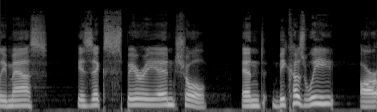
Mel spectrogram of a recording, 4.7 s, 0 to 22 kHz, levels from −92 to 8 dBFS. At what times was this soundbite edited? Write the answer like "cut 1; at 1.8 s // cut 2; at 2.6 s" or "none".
cut 1; at 2.9 s

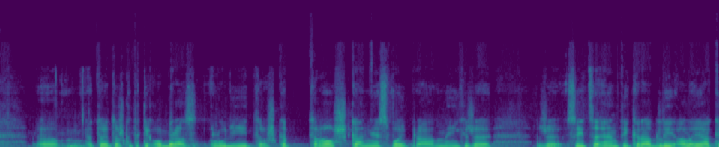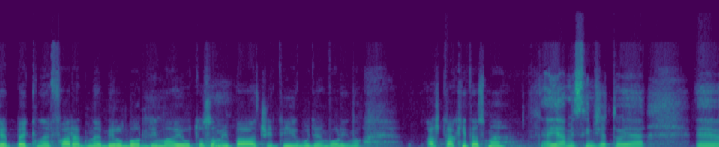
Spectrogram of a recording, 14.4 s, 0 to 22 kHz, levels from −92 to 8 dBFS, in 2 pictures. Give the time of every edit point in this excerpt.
cut 1; at 12.6 s

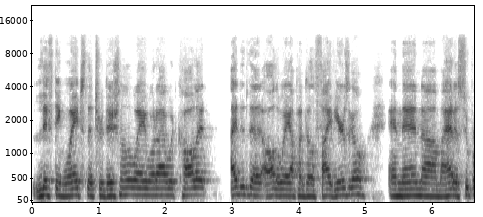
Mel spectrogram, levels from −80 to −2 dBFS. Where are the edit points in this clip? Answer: none

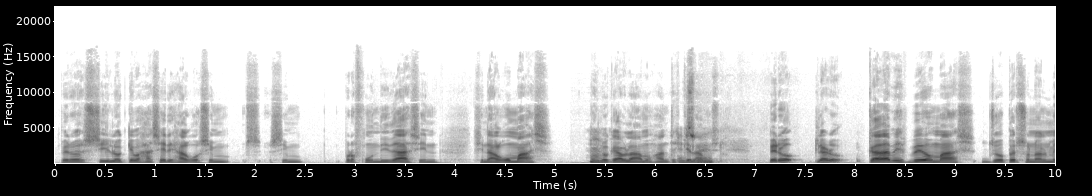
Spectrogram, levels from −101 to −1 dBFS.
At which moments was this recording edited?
cut 1; at 6.6 s // cut 2; at 8.1 s

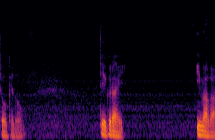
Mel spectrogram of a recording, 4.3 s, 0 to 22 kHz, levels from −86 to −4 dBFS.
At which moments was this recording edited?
cut 1; at 1.8 s

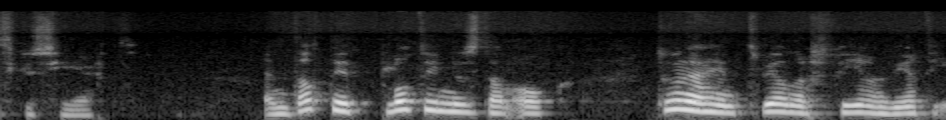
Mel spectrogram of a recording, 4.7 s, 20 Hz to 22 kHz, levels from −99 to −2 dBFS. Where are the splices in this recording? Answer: cut 1; at 1.2 s

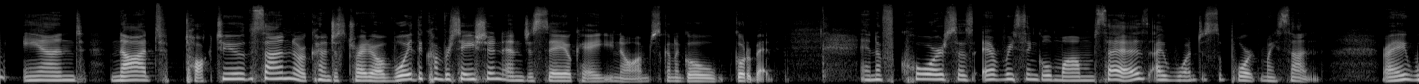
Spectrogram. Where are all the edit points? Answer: cut 1; at 8.6 s

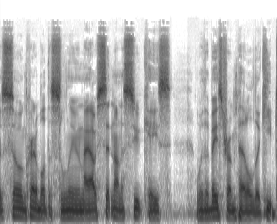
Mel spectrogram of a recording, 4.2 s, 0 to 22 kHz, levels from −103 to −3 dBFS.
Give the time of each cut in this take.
cut 1; at 1.3 s

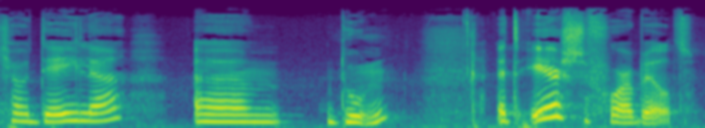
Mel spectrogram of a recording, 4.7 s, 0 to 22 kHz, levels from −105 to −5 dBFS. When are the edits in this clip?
cut 1; at 2.1 s

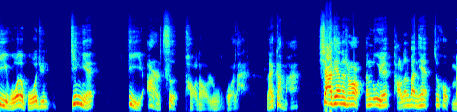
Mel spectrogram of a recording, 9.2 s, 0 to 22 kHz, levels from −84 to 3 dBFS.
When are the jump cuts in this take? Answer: cut 1; at 6.3 s

